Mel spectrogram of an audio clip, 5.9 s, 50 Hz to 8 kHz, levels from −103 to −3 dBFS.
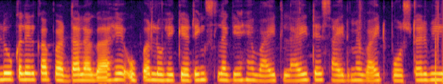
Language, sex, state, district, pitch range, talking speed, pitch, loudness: Hindi, female, Bihar, Kaimur, 185-210 Hz, 200 wpm, 200 Hz, -16 LUFS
